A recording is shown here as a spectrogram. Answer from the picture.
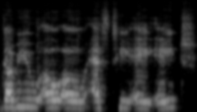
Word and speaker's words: Worcester: You pronounce it WOOSTAH, but you actually spell it WORCESTER.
